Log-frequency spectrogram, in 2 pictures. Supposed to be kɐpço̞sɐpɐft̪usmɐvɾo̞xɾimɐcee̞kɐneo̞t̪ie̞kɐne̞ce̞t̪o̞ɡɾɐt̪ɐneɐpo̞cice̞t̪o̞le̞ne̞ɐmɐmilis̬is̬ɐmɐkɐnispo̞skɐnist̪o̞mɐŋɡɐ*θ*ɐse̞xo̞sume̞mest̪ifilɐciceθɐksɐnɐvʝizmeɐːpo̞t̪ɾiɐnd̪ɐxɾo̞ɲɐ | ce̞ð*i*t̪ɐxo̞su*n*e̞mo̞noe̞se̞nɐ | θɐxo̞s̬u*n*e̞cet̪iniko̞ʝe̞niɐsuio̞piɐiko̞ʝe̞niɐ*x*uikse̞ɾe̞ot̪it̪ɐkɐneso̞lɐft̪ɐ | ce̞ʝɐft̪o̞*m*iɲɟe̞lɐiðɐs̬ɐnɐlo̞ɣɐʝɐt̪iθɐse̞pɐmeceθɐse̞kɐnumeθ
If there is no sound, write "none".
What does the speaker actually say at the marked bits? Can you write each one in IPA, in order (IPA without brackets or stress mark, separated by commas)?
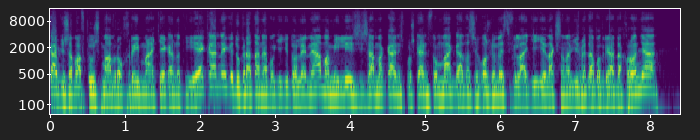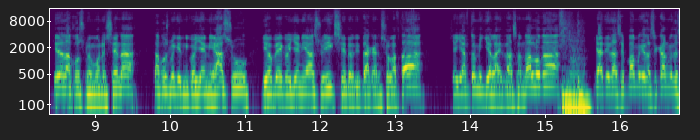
θ, e, m, m, s, m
